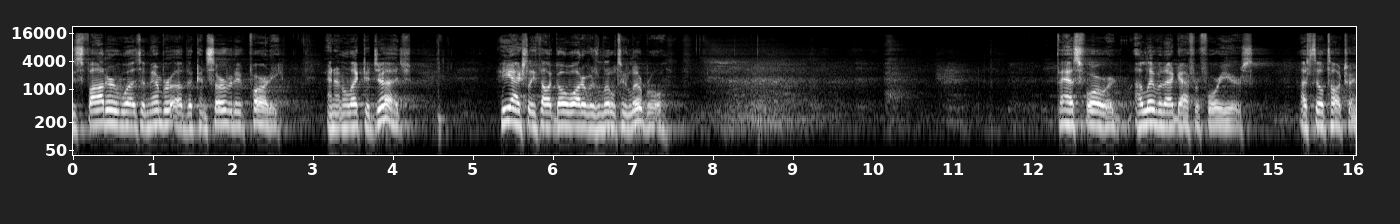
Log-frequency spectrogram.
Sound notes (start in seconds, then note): 7.9 audience laughing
